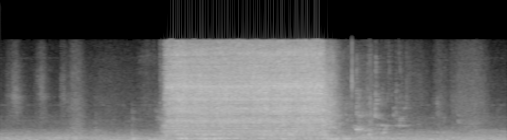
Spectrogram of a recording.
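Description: Bathroom sink tap turned on and running for about two seconds, starting two seconds in and cutting off sharply. Before it, faint repeated scrapes of a single-edge safety razor drawn over lathered stubble.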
